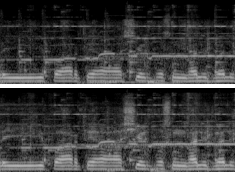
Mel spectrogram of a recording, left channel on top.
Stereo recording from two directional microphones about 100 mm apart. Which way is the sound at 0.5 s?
5° right (ahead or behind).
